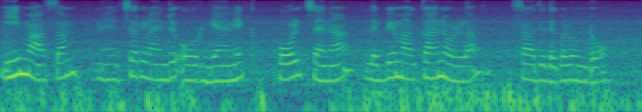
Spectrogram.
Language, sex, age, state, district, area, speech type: Malayalam, female, 18-30, Kerala, Malappuram, rural, read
